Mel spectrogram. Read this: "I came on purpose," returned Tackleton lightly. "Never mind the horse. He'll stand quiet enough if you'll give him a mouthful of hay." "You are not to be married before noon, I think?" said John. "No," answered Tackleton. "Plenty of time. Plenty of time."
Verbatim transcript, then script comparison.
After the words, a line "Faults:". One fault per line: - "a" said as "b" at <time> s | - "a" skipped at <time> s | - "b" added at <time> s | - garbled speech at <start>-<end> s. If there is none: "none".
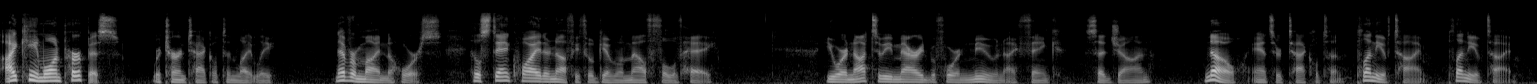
"I came on purpose," returned Tackleton lightly. "Never mind the horse. He'll stand quiet enough if you'll give him a mouthful of hay." "You are not to be married before noon, I think?" said John. "No," answered Tackleton. "Plenty of time. Plenty of time."
Faults:
none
